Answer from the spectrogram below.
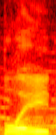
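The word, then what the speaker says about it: Bladee: to a lot of Blade gotten my rhyming down listen to ice dancer 2018 LP by artist blade b-l-a-d-e-e the second e is silent or the first one who knows you're back to back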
